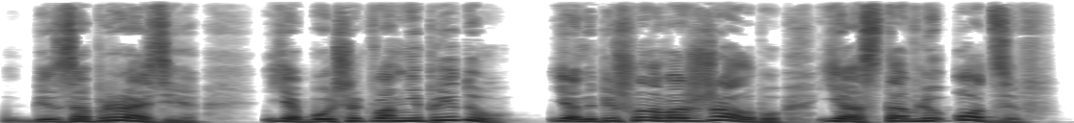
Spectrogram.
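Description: A man reading an audiobook, voicing an indignant female patient who shouts out-of-turn complaints. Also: high voice, sing-song, moderate pace, dry recording, clean studio sound, voice pushed up. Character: shrill, indignant middle-aged female patient.

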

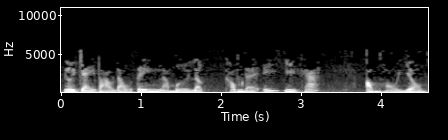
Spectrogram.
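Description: A woman telling a ghost story in a dramatic, measured narration. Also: lowish voice, slight background noise. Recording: dull lo-fi recording.

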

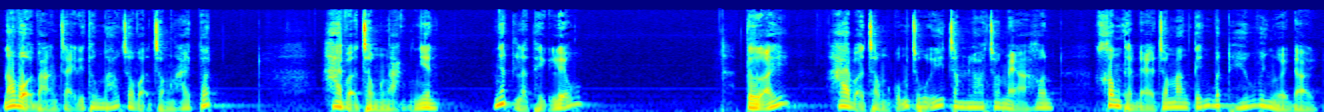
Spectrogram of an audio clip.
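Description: A man narrating an audio storybook in an expressive, dramatic storytelling manner. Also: lowish voice, moderate pace, long pauses.

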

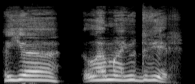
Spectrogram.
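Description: A man's voice: high-pitched, big pitch swings, a little slow, darkish tone, breathy edge, dry recording, clean studio sound, pitched above the performer's own voice, heavily acted. A man playing a brooding dragon man, clipped and tense. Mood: restrained insistence.

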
